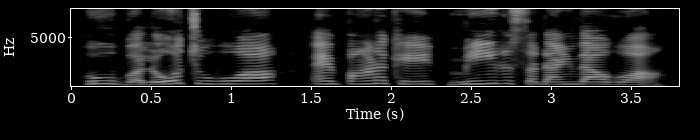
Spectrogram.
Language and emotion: Sindhi, neutral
